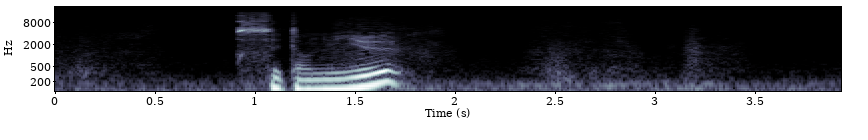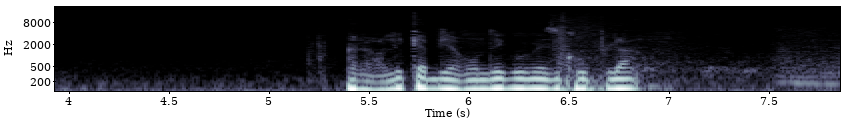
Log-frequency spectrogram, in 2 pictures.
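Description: A magic spell strikes with a loud, bright whoosh.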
